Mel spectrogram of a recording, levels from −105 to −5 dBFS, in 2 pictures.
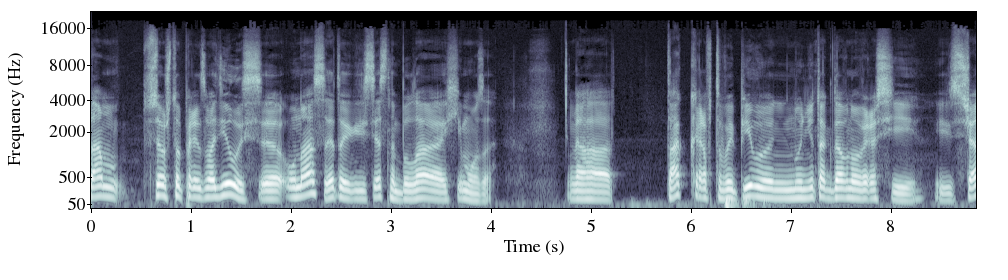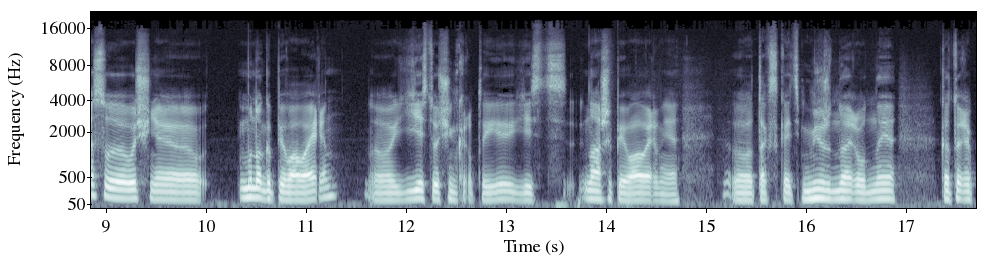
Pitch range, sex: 115-145 Hz, male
